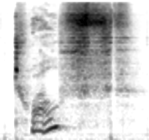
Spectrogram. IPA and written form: twelfθ (twelfth)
